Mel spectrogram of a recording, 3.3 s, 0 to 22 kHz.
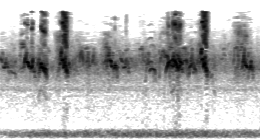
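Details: Osprey at a nest at Dunrovin Ranch with a fish, 23 June 2021: high, thin chirping whistles, each brief, repeated in quick uneven bursts, with sharp clicking knocks and a steady low rumbling hum underneath.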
